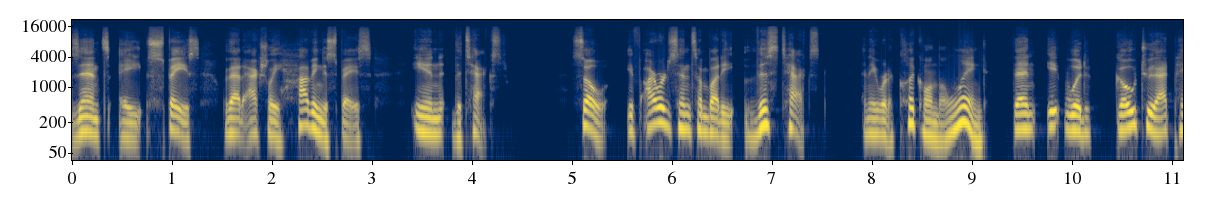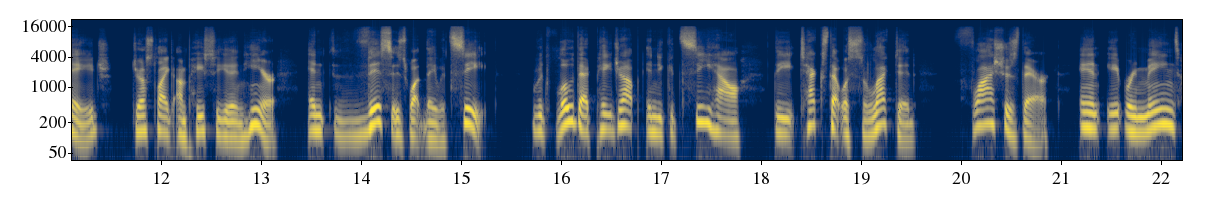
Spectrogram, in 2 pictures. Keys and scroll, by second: 10.4 super+v, 14.0 Return.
